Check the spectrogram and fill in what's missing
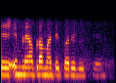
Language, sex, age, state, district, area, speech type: Gujarati, female, 18-30, Gujarat, Junagadh, urban, conversation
